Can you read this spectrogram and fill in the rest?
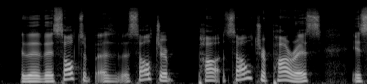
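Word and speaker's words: Psaltriparus: the salt the salter sultraparis is spelled p s a l t r i a did i say it correctly i think i did i think the p is silent sultry paris minimus uh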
